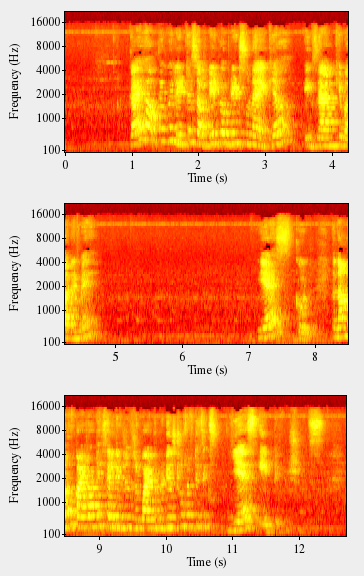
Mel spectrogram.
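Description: A woman speaks.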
